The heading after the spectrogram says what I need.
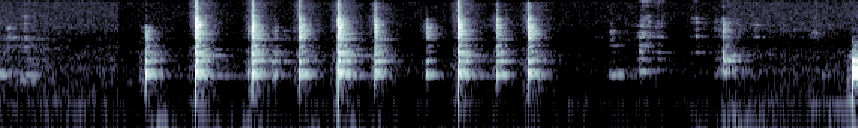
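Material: Tinplate.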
